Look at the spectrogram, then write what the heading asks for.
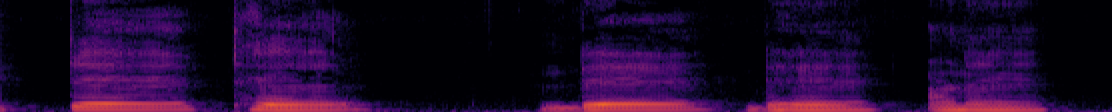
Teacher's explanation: इस प्रकार मूर्धन्य व्यंजन के साथ कौन से वर्ण जोड़े जाते हैं, जो मूर्धा से बोले जाते हैं, जिनको मूर्धन्य कहते हैं।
